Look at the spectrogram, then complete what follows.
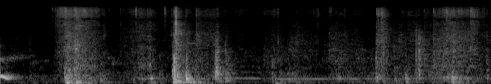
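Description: Items being handled in a cardboard box: a rustling swish about half a second in, then a sharp knock near two seconds, followed by quieter rummaging.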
